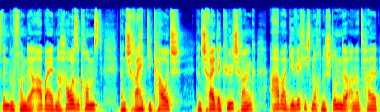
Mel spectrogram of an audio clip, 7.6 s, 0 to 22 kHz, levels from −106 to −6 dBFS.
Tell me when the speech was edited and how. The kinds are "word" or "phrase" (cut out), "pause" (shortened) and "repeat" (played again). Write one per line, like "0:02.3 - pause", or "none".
none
